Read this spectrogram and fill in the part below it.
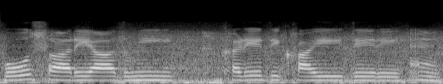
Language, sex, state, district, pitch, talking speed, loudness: Hindi, female, Haryana, Charkhi Dadri, 190 Hz, 110 wpm, -14 LUFS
